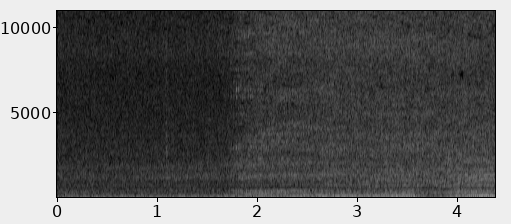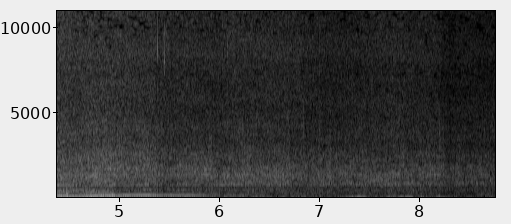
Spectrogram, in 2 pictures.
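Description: A car engine accelerating, louder and rising in pitch from about two seconds in, then easing off after about six seconds, over a steady low traffic rumble.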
